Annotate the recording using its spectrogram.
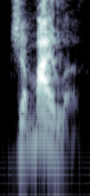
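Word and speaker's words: Jamaylah: Jamaa is spelled J A and then May la. Jamila.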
